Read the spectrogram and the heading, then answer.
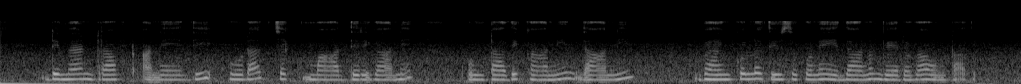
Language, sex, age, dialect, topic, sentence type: Telugu, female, 60-100, Telangana, banking, statement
